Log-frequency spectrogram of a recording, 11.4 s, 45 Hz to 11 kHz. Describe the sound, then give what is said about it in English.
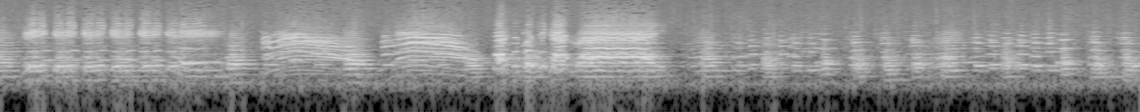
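Cats beneath a window at midnight meow and caterwaul in a loud, continuous string of drawn-out, wavering yowls that rise and fall in pitch, the cries overlapping and running together with no pauses. “Underneath my window at 12 o'clock at night, they either serenade the moon or else they'll start a fight.”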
